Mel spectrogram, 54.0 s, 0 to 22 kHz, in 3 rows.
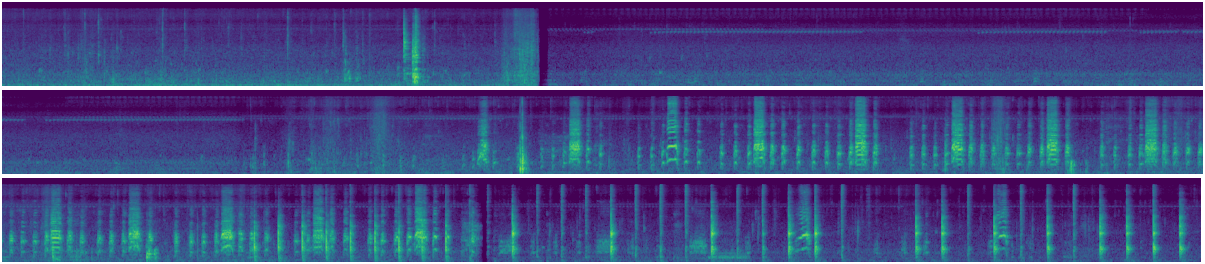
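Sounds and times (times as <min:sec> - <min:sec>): chickens clucking and squawking: 0:21.8 - 0:48.4, 0:50.8 - 0:51.5.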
